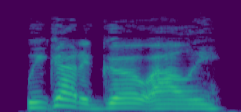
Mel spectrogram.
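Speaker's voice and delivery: Asher's voice. A narrator's reading. Asher urging Allie to leave the smoky room, lightly voiced low urging. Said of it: "Asher told me".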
